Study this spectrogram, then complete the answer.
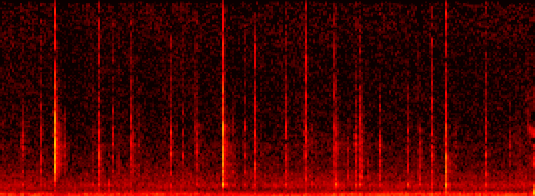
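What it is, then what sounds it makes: Whole brown coconut tapped with nails. Long acrylic nails tap the fibrous shell of a whole brown coconut that is held up. Twelve sharp, bright, dry clicks come at an irregular, unhurried pace with almost no ring, over a faint low background hum. A slightly louder, longer scrape-like tap ends the clip.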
